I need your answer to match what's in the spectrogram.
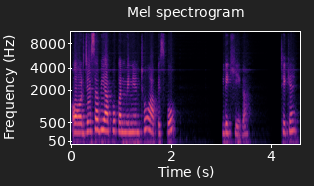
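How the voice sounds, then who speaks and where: Woman, Indian accent, online grammar teacher, fairly high voice, drawn-out spelling of words, repeats herself. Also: a little mellow, a little hiss or hum, rough recording. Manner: spells out words slowly, repeats key phrases. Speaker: English teacher. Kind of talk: online exam-prep grammar lesson.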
